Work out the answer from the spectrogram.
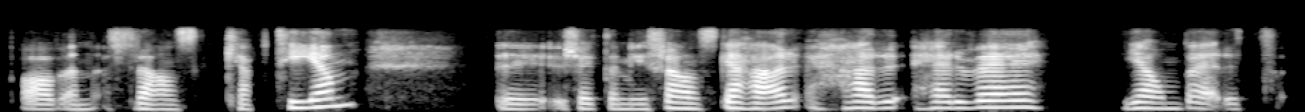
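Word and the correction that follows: Hervé Jaubert: Och Hervé Jobert. – Ja, det var bättre.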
